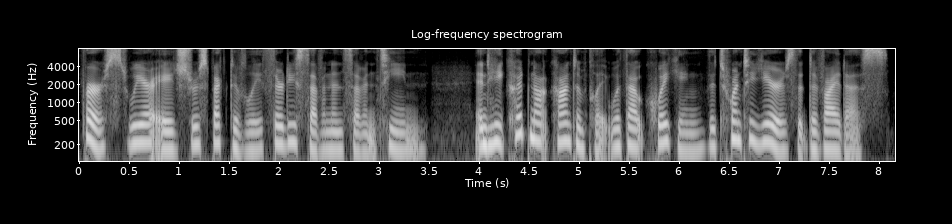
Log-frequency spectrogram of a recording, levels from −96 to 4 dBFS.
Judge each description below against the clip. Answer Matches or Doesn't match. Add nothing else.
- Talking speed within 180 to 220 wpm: Doesn't match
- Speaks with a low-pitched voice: Doesn't match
